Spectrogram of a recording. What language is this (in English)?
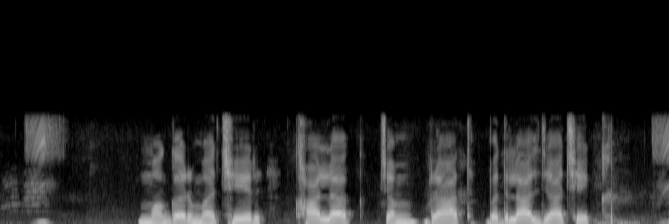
Magahi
